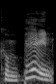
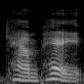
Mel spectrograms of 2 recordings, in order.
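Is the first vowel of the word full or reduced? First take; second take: reduced; full. First: The first vowel is reduced and short. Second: The first vowel is a full, held A sound. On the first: The speaker calls it wrong. "It's not campaign" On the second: The speaker calls it right. "it's campaign. ... Give it the time that it needs. It's a secondary stress. It's not reduced"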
